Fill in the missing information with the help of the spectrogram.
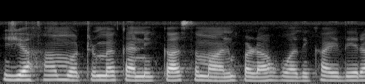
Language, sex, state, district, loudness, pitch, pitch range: Hindi, female, Punjab, Pathankot, -16 LUFS, 190 Hz, 185-200 Hz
